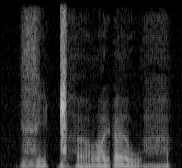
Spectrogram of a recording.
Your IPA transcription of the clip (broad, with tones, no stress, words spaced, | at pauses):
zi˧˥ǁʰɐ˨˩˦lˠi˧˥ɽɜ˥˧ wa̤˨˩˦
